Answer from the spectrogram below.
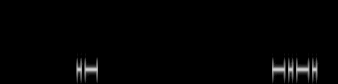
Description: Morse code, heard as a keyed tone, about 30 wpm, spaced as for 5 wpm, 700 Hz. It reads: AC
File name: Lesson 38d - Letter q - Two Characters 30wpm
